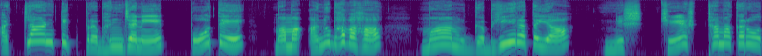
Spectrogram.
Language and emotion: Sanskrit, surprised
